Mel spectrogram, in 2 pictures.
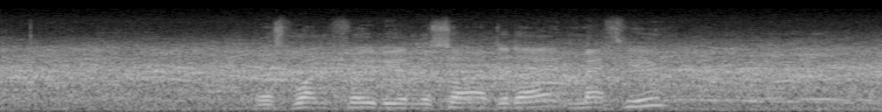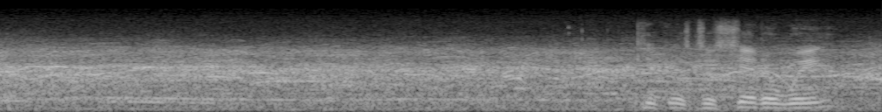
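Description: A large crowd roars steadily in an open stadium.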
